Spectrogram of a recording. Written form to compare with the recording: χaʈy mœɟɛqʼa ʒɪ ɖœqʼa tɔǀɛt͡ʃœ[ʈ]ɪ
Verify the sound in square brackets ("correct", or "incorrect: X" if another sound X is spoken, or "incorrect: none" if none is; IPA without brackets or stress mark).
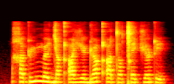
correct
